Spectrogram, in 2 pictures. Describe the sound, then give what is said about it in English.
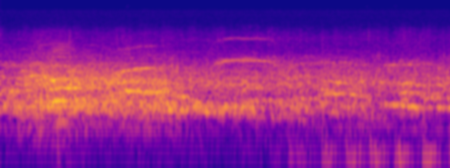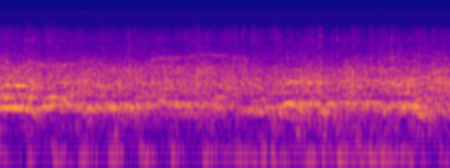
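A large audience cheers and shouts continuously for a singer, many voices overlapping in high yells and whoops, with scattered clapping mixed in, staying loud for the whole stretch. “Maybe you ought to shout a little louder.”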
